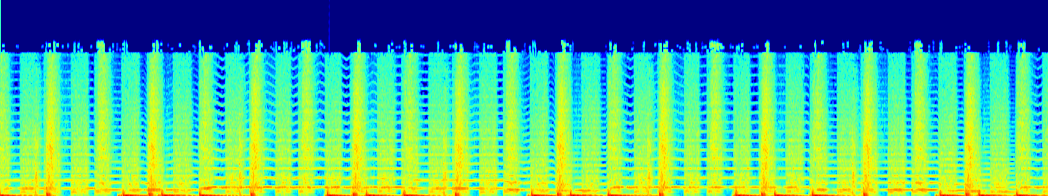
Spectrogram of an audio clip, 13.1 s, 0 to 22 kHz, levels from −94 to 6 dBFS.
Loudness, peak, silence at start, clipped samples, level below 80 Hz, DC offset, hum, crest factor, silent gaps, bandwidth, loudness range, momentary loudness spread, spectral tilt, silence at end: -14 LUFS; 0 dBFS; 0 s; under 0.1%; -12 dBFS; under 0.1%; none; 10 dB; none; 17.5 kHz; 1 LU; 7 LU; -4 dB/octave; 0 s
